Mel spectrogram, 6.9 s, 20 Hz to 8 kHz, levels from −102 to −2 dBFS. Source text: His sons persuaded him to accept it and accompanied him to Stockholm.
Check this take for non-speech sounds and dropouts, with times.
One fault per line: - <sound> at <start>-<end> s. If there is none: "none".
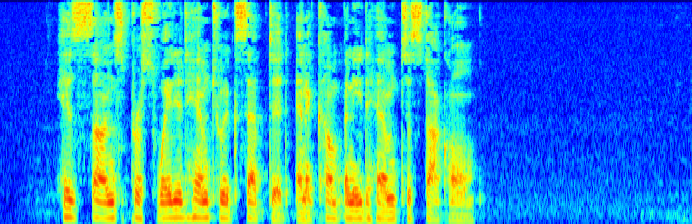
none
